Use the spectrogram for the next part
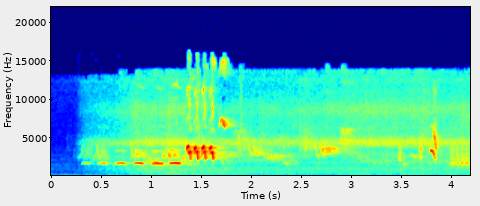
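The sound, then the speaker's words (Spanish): A common nightingale sings in the night: a run of repeated piping notes, then a quick burst of rapid trills and sharp whistles, over a faint steady background hum. “Esto es un ruiseñor común, en plena expansión nocturna. Los ruiseñores cantan de noche.”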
